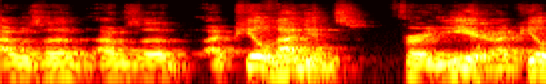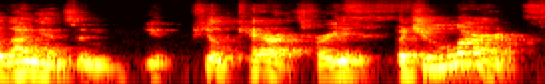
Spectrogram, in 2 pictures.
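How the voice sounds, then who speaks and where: Somewhat breathy, the voice moves at a fairly quick pace with very wide pitch swings. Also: man. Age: 60s. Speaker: comic creator and publisher. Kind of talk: panel interview.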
